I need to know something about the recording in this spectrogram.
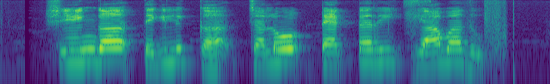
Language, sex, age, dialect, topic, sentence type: Kannada, female, 60-100, Northeastern, agriculture, question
